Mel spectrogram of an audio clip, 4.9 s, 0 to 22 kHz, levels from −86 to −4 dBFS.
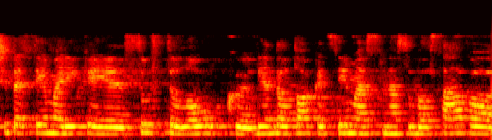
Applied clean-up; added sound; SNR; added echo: none; none; none; reverberation time 1.8 s.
